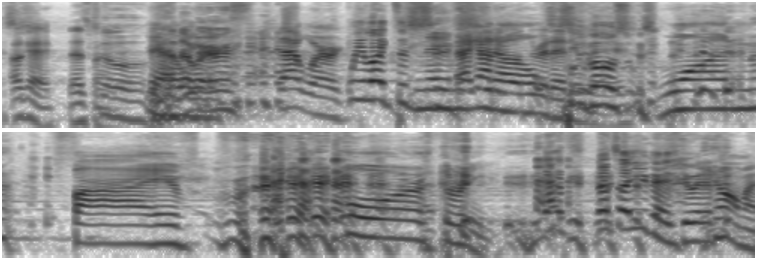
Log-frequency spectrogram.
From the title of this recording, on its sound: LIVE From PAX East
